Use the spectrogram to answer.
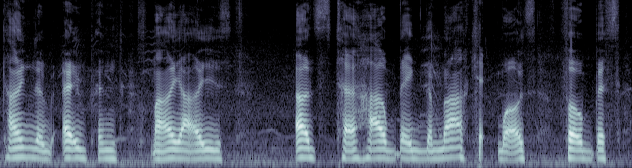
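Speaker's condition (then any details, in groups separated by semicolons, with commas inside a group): Cerebral palsy; predicted never to talk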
